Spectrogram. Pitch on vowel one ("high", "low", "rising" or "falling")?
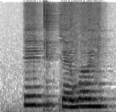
high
